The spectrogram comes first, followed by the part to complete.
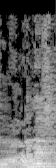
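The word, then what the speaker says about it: honest: देख रहे हैं एच आ रहा है, बट इसका जो हम प्रोनाउंसिएशन कर रहे हैं वो ऑनेस्ट हो रहा है। क्या हो रहा है? ऑनेस्ट। इसको हम ऑनेस्ट पढ़ रहे हैं क्योंकि आप साइलेंट वर्ड जान चुके हैं कि एच के बाद अगर वो आता है तो एच साइलेंट हो जाता है।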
